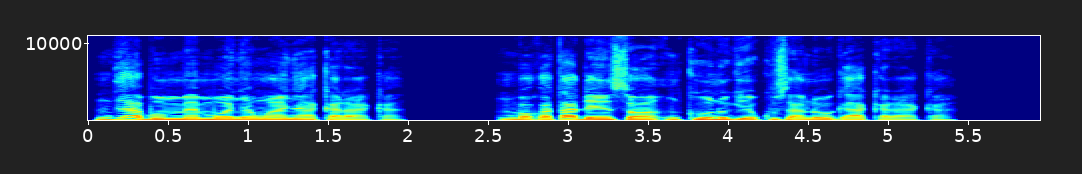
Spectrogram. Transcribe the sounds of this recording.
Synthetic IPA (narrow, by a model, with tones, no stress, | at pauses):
n̩˦dɪ˦a˨bʊ˨m̩˨me˨m̩˦o˦ɲe˦ŋʷa˦ɲ˦a˦ka˨ɾa̰˨ka̰˨ | ŋ͡m̩˦ɡ͡bɔ˦kɔ˦ta˦dɪ˨n̩˦sɔ˦ŋ̩˨ku˦nu˨ɡe˨kʷu˦s̬a˨no˦ɡa˨a˦ka˨ɾa̰˨ka̰˨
